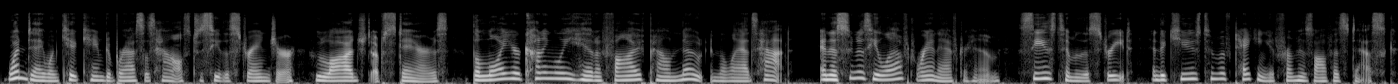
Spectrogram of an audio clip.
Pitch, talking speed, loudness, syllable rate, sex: 195 Hz, 225 wpm, -20 LUFS, 5.2 syllables/s, female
